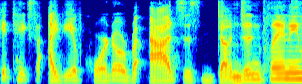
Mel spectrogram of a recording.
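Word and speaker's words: Quoridor: First up for me is Corridor, spelled with a Q because why not?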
